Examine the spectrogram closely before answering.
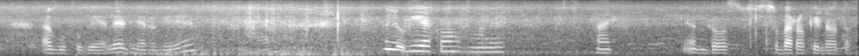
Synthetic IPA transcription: a̰ɡukuɡɛjalɛɖʱɛɾɡɛaaɾ | ujuʔɡɛjakɔmanɛ | pãt͡ʃ | d̪ɔs | baɾɔkilɔd̪ɔ

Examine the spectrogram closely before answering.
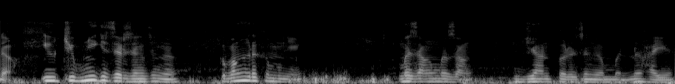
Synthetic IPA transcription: da̰jutjup̚niɡezɐɾzɐŋzɯŋɯɡɯbaŋɾɐkʰɯmni | mɐzaŋmɐzaŋɡijanpʰɐɾzɯŋɯmɐnːɯɦajɯ

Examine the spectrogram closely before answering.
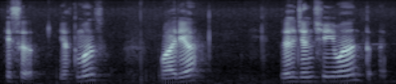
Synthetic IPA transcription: hisɨ̰ | jɐt̪mɐnz | ʋaːɾja | ɾeld͡ʒɐnʃiʋaːnt̪

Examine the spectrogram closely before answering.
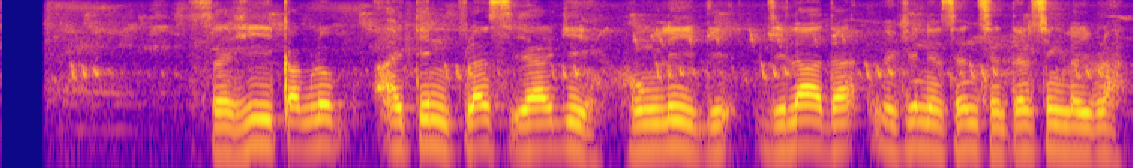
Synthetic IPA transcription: sɐɦikaŋlup̚ajtinplɐsijaɾɡihuŋliziladɐweksinesɐnsentɐɾsiŋlɐjbɾa

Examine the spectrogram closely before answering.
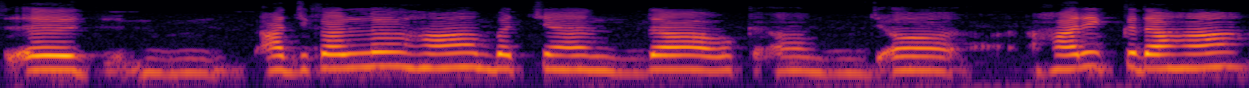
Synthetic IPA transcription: əd͡ʒkəlɦãːbətːʃjãːd̪aː | ɦəɾɪkd̪aːɦãː

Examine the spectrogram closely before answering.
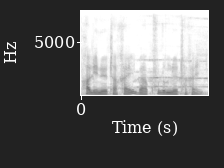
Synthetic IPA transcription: pʰalinɯtʰakʰajbakʰulumnɯtʰakʰaj

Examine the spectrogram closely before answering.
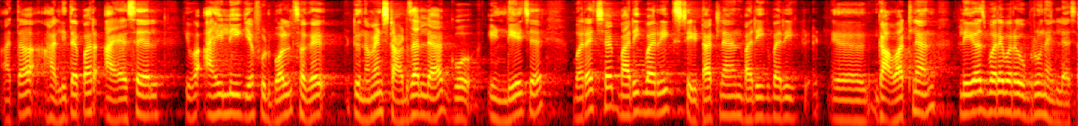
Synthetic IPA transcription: a̰t̪aɦalit̪epaɾajesel | kĩw̃ʋaʔajliːɡjefuʈbɔlsəɡɭeʈunameɳʈsʈaɾʈd͡zaljaɡoiɳɖiet͡ɕe | bəɾet͡ɕʰːebaɾiːk̚baɾiːksʈeʈaʈ̪ʰljãnbaɾiːkbaɾiːk | ɡaʋaʈ̪ʰljanplejəɾsbəɾẽbəɾeubɾuːnajlːeəsa

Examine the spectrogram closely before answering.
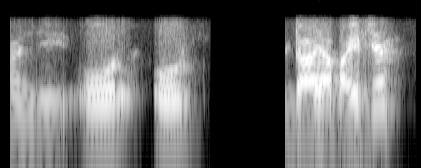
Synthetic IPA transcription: ɦãːɲd͡ʒiːoːɾoːɾ | ɖaːjaːpaːɪʈt͡ʃɛ

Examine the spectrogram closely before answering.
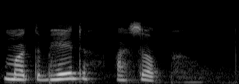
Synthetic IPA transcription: mət̪bʱed̪ | asəp̚

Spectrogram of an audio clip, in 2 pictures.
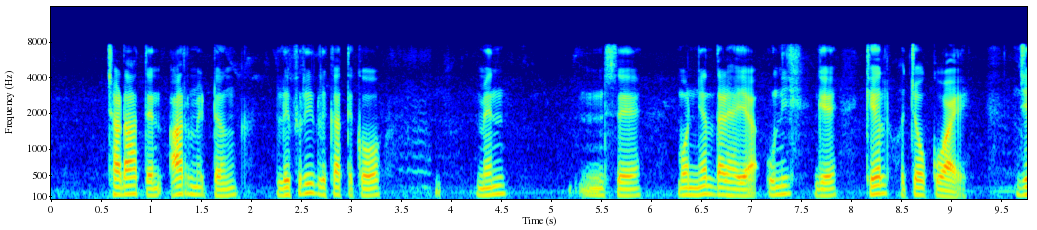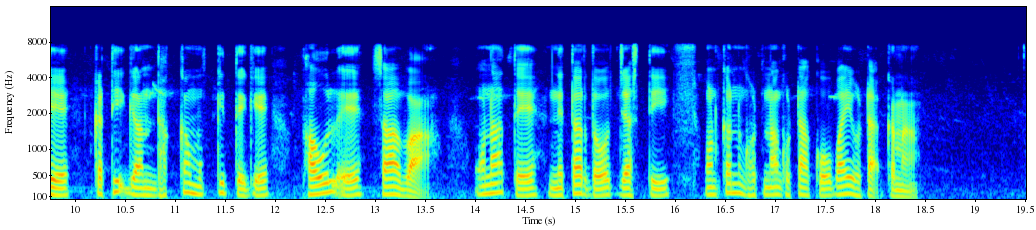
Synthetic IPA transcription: t͡ʃʰaɽat̪ɛnaɾmit̪̚ʈəŋ | lipʰɾilɛkat̪ɛkɔ | mɛn | sɛ | bɔnɛld̪aɽɛɦaja̰ʔunisɡɛ | kɛlhɔt͡ʃɔkɔwaḛ | d͡ʒɛ | kəʈʰiʔ̚ɡand̪ʱakːamukːit̪ɛɡɛ | pʰaulɛsaba̰ | ɔnaʔt̪ɛnɛt̪aɾd̪ɔd͡ʒast̪iɔnkanɡʱɔʈnaɡʱɔʈakɔbajɡʱɔʈa̰ʔkana̰

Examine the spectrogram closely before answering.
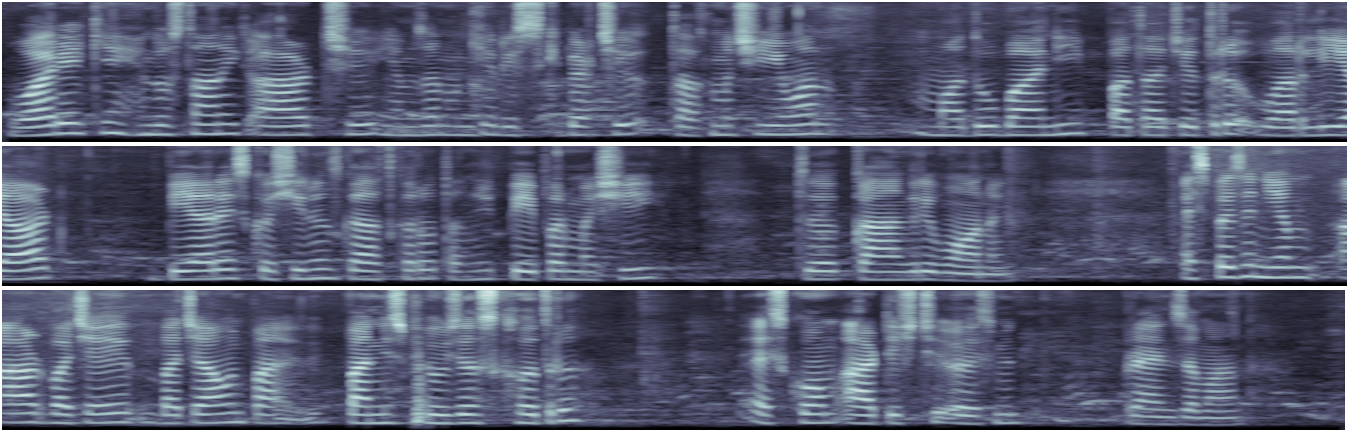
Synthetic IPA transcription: ʋaːɾʲjɐkʲĩɦind̪ust̪aːnikʲaːɾʈ̚ʰt͡ʃʰijɐmzɐnunkʲɐ̃nɾiskʲibʲeʈ̚ʰt͡ʃʰit̪ɐt̪ʰmɐt͡ʃʰijiʋaːn | mɐd̪uːbaːnipɐt̪aːt͡ʃit̪ɾɨʋɐɾliːaːɾʈʰ | biːaːɾesʲkɐʃiːɾinzɡaːt̪ʰkʰɐɾoːt̪ɐt̪ʰmɐt͡ʃʰipeːpɐɾmɐʃiː | t̪ɨkãːŋɡɾiʋaːnɐnʲ | ɐsʲpɐz̬ɐnʲjɐmaːɾʈʰbɐt͡ʃbɐt͡ʃaːʋɐnʲpɐnːispʰuːzɐɾskʰəːt̪ɾɨ | ɐsʲkoːmʔaːɾʈisʈt͡ʃʰiʔəːsmit̪pɾeːnzɐmaːn

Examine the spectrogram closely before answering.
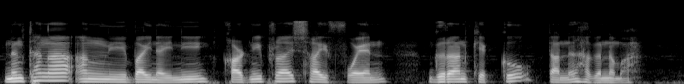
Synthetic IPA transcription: nɯŋtʰaŋaaŋnibajnajnikʰaɾdnipʰɾajsajpʰoen | ɡɯɾankʰekʰːutanːɯɦaɡɯnːɐma

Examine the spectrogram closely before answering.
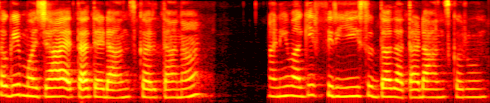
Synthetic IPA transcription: səɡɭiːməd͡ʑajɛt̪at̪ɛɖãnskəɾt̪ana | ɽ̃iʋaɡiːɾfiɾisud̪ʱːad͡zat̪aɖãnskəɾuːn

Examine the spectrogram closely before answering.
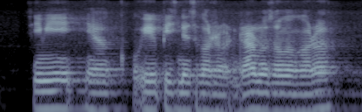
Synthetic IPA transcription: t͡simijɦãko̰ebid͡znesɡʌɾʌdramʌsʌŋɡʌɡʌɾʌ

